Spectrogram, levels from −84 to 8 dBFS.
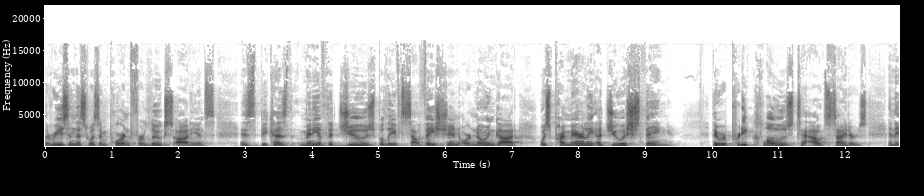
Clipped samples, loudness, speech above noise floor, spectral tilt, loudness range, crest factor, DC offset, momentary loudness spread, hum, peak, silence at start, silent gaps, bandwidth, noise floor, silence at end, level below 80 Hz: under 0.1%; -22 LUFS; 32 dB; -3 dB/octave; 3 LU; 18 dB; under 0.1%; 9 LU; none; -4 dBFS; 0 s; none; 16.5 kHz; -55 dBFS; 0 s; -80 dBFS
